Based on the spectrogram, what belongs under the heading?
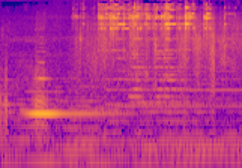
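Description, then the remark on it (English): Foley keys carried by a character in a show jangle in a steady metallic jingle with a few sharper clinks, layered over a low humming musical background after a brief tonal swell at the start. “boy, they really foleyed the crap out of those keys.”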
